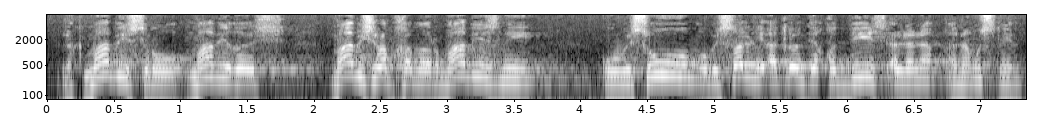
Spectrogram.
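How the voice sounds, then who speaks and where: A man's voice: high-pitched, big-room sound. A man preaching a colloquial sermon, telling stories and acting out the dialogue. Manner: animated, acts out quoted dialogue in storytelling.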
